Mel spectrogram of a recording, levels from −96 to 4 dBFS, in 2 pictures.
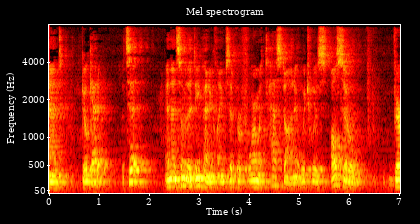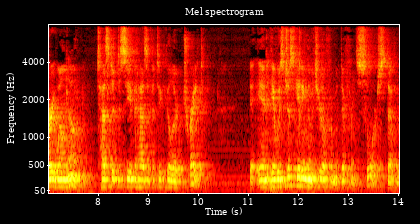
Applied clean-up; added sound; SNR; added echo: none; none; none; reverberation time 0.8 s.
